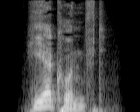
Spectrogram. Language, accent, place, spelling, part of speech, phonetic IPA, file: German, Germany, Berlin, Herkunft, noun, [ˈheːɐ̯kʊnft], De-Herkunft.ogg
- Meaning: 1. origin, source 2. descent (lineage or hereditary derivation) 3. etymology (origin of a word)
